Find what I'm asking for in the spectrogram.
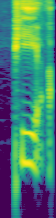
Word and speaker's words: Picoult: I think her last name is Picot. – I'm never French. – Sure how to pronounce it. – You know, I think the T is silent. Yeah. – Picot? – Picoult.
